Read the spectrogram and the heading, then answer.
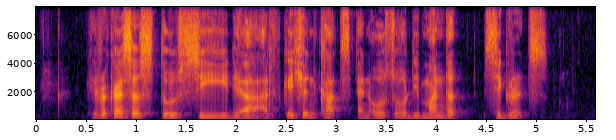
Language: English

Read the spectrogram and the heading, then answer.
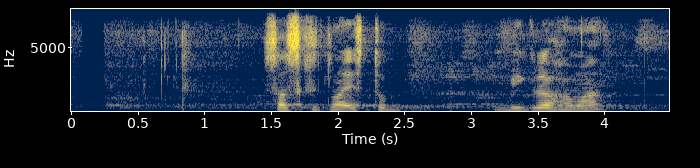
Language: Nepali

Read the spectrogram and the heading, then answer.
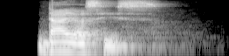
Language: Igbo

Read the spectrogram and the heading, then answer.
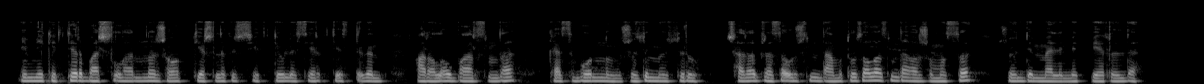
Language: Kazakh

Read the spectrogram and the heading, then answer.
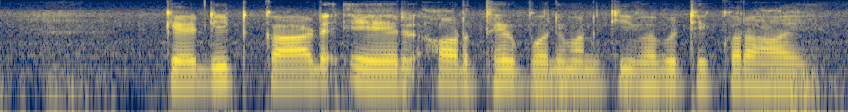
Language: Bangla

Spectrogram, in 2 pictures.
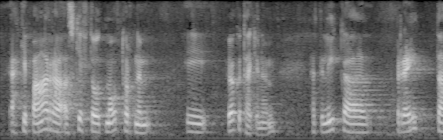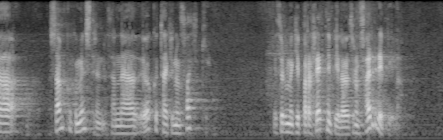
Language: Icelandic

